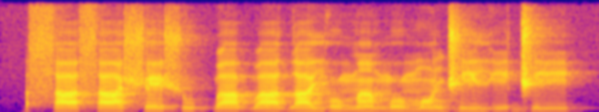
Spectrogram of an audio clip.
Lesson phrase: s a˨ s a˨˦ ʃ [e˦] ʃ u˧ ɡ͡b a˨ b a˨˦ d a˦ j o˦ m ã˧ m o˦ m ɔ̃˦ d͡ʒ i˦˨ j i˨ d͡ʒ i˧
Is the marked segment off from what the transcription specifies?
no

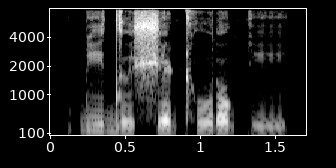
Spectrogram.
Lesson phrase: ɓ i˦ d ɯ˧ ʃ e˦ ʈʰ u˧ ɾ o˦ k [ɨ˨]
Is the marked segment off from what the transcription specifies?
yes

